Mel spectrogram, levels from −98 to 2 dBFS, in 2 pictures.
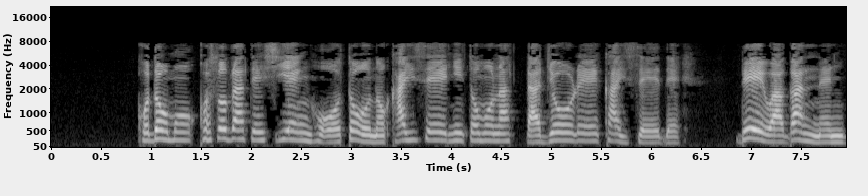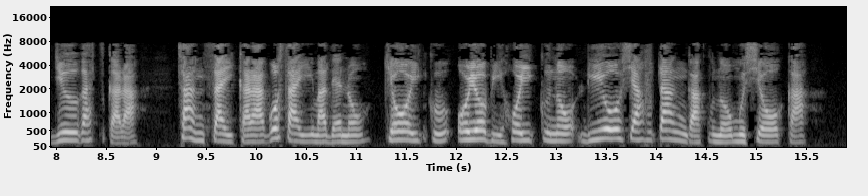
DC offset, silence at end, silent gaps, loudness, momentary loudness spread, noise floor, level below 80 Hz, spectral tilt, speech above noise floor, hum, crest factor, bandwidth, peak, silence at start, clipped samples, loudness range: under 0.1%; 0.4 s; none; -24 LUFS; 9 LU; -77 dBFS; -74 dBFS; -3 dB/octave; 52 dB; none; 20 dB; 8 kHz; -4 dBFS; 0.85 s; under 0.1%; 2 LU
